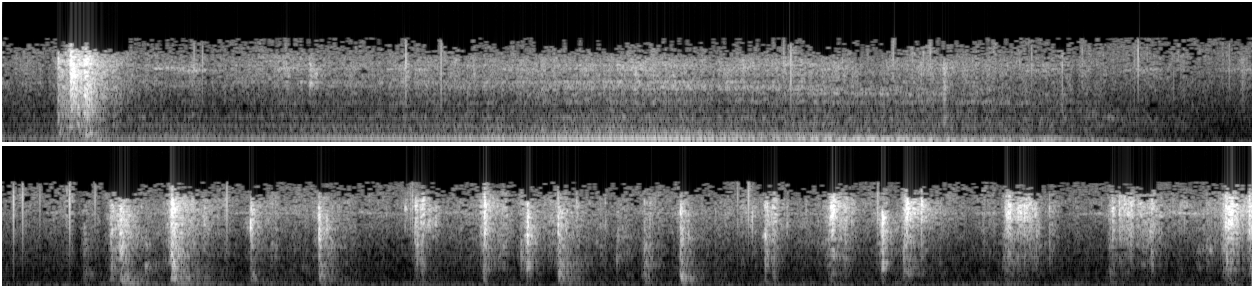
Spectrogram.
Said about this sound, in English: A car down there at the foot of the hill just turned in your driveway.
